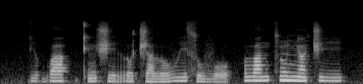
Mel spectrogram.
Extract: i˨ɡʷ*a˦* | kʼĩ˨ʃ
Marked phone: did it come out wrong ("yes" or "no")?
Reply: no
